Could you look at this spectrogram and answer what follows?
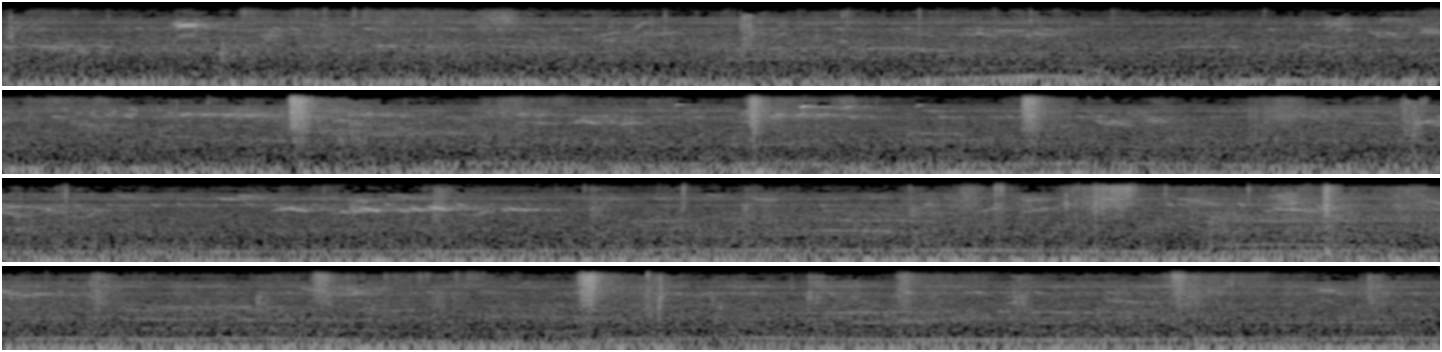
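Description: Outdoor rural background: a steady low rumble with short bird chirps here and there and occasional sharp clicks.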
